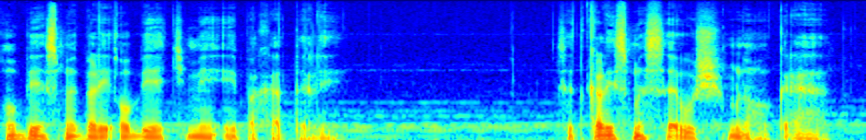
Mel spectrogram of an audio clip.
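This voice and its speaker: A patient, kind female soul who explains with calm gentleness, as a man reads her in his own voice. The voice stays very deep, with a gravelly fry. Soft music runs behind. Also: full character voice. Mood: gentle.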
